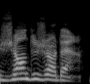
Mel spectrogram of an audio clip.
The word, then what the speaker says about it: Dujardin: It was Berenice Bejo and Jean Dujardin.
